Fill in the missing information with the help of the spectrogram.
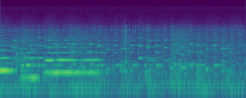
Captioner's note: brakes squeal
